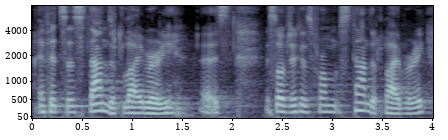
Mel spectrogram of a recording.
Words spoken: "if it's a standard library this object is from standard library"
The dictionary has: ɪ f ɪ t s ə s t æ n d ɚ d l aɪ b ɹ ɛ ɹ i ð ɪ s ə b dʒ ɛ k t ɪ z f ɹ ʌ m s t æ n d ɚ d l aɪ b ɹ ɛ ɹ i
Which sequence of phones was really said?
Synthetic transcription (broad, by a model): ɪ f ɪ t s ə s t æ n d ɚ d l aɪ b ɹ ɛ ɹ i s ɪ s ə b dʒ ɛ k t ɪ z f ɹ ʌ m s t æ n d ɚ d l aɪ b ɹ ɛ ɹ i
